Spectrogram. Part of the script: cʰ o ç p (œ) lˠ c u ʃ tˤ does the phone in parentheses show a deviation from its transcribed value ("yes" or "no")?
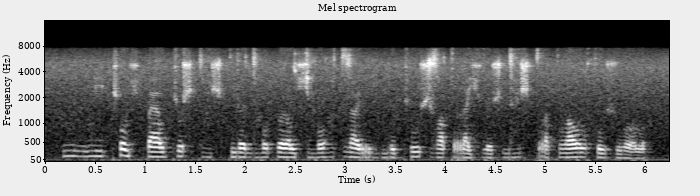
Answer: yes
